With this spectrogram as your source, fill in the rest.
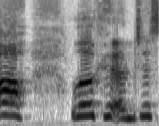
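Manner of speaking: high, feigned casual tone, innocent pretend nonchalance. Retelling how they edged close to Will; retelling a feigned casual tone. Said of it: "like I'm pretending to be casual".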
